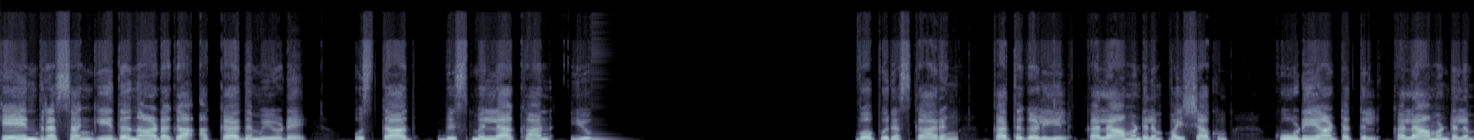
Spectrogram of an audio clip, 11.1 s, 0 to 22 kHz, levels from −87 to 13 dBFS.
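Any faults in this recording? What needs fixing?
From 4.44 to 6.43 s the sound stalls, fades to silence for about 1.7 s, then resumes intact: a call audio freeze, likely from delayed packets starving the jitter buffer.

From 6.64 to 11.0 s the audio runs hurried at unchanged pitch, about 114% speed: jitter buffer speed-up, trimming roughly 0.7 s of pitch periods to shed the built-up delay.

At 7.17 s playback jumps abruptly forward, losing about a second of audio: a skip ahead, where a stretch was dropped either in transit or by the overfull buffer while later audio was already waiting.

To prevent these, stabilise the network path so packets arrive steadily, and tune the jitter buffer's size and catch-up behaviour to recover more gently from bursts.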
